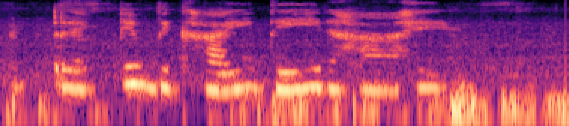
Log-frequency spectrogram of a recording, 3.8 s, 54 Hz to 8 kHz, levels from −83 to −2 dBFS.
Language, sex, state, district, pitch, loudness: Hindi, female, Chhattisgarh, Raipur, 230 Hz, -15 LUFS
